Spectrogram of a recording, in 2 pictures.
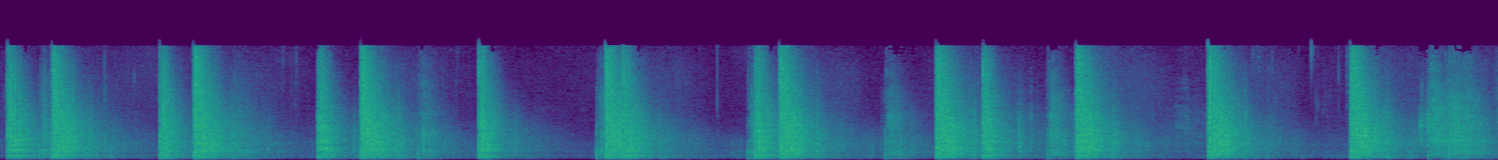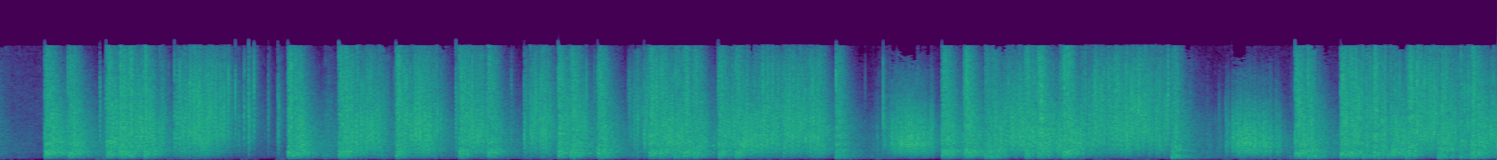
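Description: Aerial fireworks going off: a string of sharp bangs about a second apart, each fading away, that thickens about halfway through into a dense, almost continuous barrage.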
